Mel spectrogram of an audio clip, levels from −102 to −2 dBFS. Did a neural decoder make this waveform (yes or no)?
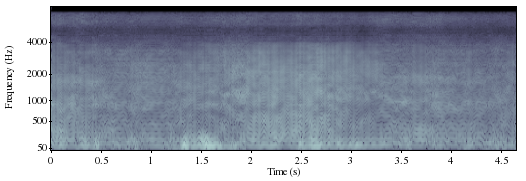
yes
